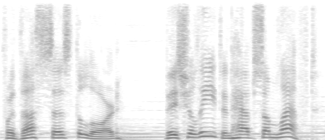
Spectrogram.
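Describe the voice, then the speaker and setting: A man's voice: high voice, big pitch swings, unhurried, soft background music, voice pushed up. A man voicing an old male prophet in a scripture reading, giving firm, declaiming commands. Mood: commanding.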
